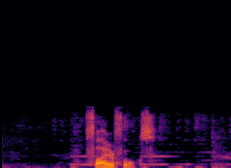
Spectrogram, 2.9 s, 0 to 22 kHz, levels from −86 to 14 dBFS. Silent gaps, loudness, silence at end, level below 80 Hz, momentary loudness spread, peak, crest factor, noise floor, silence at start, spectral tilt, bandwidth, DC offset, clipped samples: none; -17 LUFS; 0.65 s; -62 dBFS; 23 LU; -2 dBFS; 20 dB; -59 dBFS; 0.9 s; -5 dB/octave; 8 kHz; under 0.1%; under 0.1%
